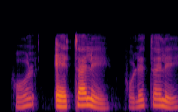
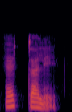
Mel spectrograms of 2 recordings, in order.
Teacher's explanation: You have the liaison because it's in front of a vowel.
